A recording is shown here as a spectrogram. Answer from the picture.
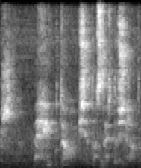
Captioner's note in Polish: szepcze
